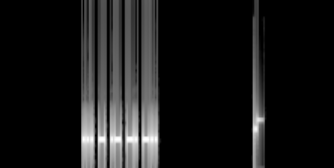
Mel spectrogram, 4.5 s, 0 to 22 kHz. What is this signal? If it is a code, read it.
Morse code, heard as a keyed tone, about 44 wpm, 700 Hz. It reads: STAND
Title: Top 500 Words 45wpm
